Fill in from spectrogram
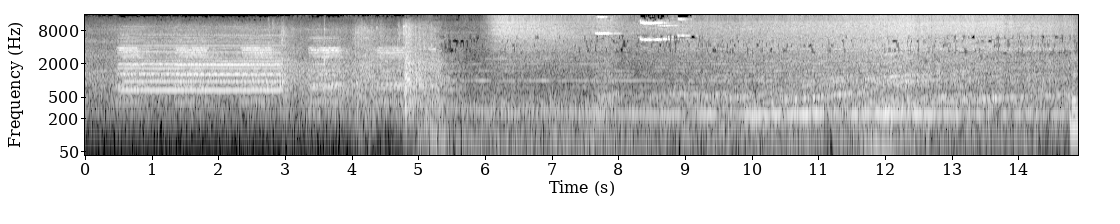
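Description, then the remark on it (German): A Berlin U-Bahn train pulls out of Heidelberger Platz station: a brief tonal signal, then a loud rumble with an electric motor whine that climbs steadily in pitch as the train accelerates. “Im Vergleich mit anderen Berliner U-Bahn-Stationen rangiert er jedoch im Schönheitswettbewerb wohl ziemlich weit vorne. Zurückbleiben bitte.”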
